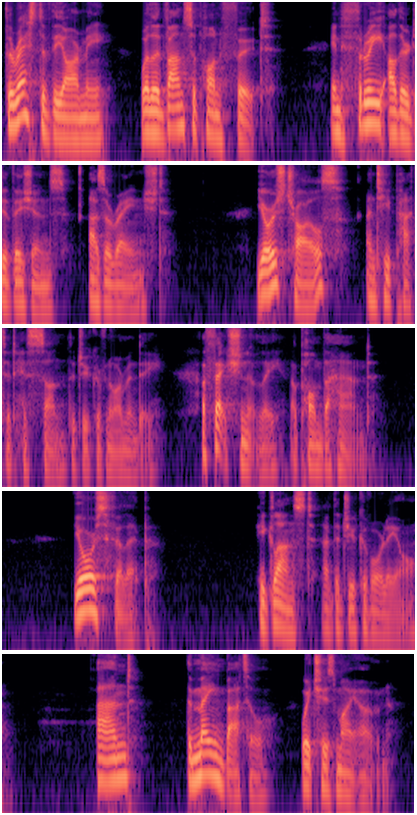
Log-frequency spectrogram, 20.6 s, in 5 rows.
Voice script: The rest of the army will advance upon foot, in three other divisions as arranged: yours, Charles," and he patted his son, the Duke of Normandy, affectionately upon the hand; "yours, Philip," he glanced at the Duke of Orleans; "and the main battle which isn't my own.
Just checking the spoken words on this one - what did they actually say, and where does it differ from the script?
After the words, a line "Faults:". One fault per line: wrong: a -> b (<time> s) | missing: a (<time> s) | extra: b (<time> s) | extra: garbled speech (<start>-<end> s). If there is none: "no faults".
The rest of the army will advance upon foot, in three other divisions as arranged: yours, Charles," and he patted his son, the Duke of Normandy, affectionately upon the hand; "yours, Philip," he glanced at the Duke of Orleans; "and the main battle which is my own.
Faults:
wrong: isn't -> is (19.7 s)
